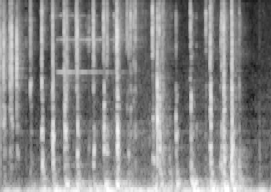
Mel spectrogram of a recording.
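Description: Steady fast typing on a computer keyboard while writing HTML code for web design, with close, crisp key clicks coming in quick irregular bursts and no talking.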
